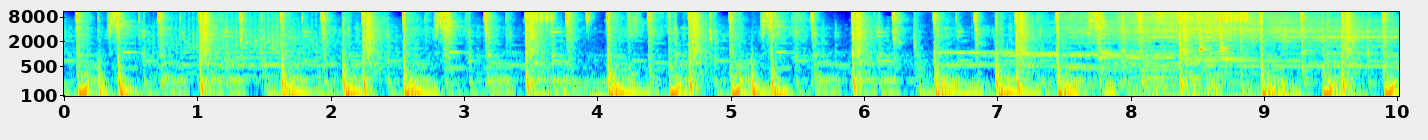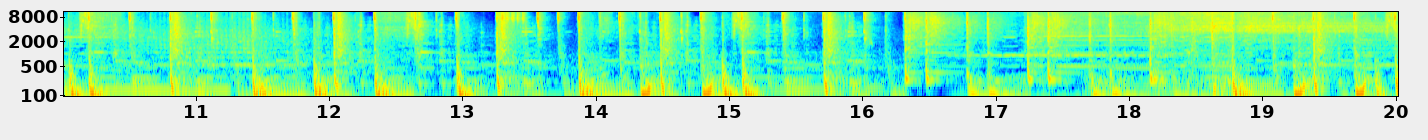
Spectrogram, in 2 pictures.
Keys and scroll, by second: 2.2 space, 3.6 e, 4.1 b, 6.4 space, 15.6 space, 16.4 ctrl+z, 17.2 ctrl+z, 19.9 ctrl+z.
